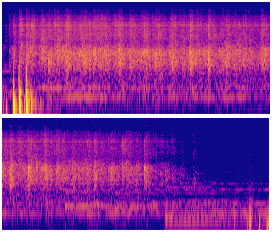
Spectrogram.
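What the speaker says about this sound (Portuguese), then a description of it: "Aplauda ao Senhor." A church congregation breaks into sustained applause after a pastor's call, with steady dense clapping from the crowd that slowly fades out under a low sustained organ or keyboard tone.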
